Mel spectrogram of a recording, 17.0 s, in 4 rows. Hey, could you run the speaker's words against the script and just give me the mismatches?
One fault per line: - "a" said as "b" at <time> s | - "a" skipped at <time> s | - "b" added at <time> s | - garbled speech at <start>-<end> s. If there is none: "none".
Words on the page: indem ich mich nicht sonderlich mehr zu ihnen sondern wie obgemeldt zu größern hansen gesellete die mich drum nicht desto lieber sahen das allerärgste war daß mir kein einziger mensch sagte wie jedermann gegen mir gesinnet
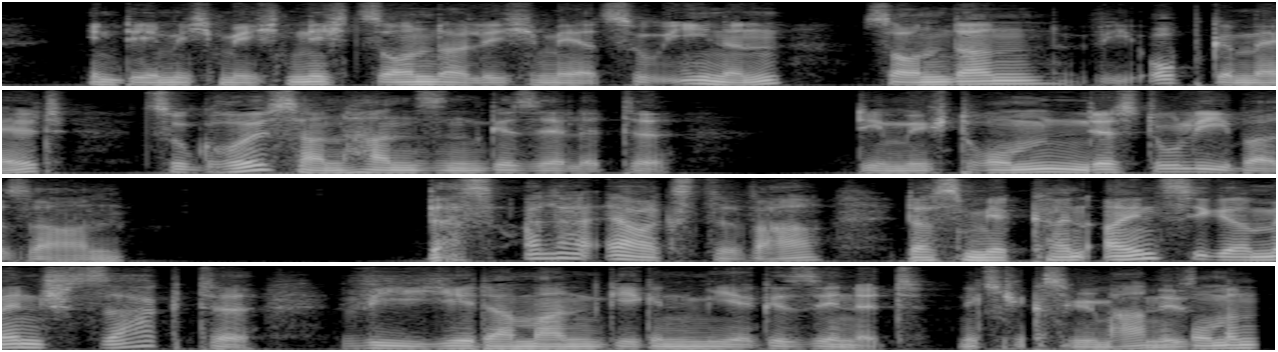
- "nicht" skipped at 7.8 s
- garbled speech at 15.9-16.9 s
